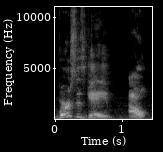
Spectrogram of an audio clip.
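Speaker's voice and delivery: high, heated complaint; fanboy outrage; indignant rant. Retold or imitated. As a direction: rant at the unfairness. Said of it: "I was like".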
